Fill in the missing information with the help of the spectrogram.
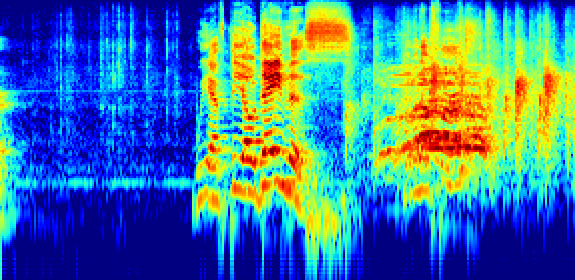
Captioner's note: applause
